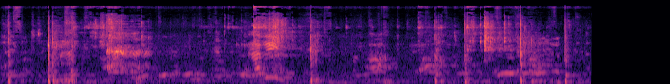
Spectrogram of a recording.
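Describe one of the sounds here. A basketball bounces hard on an outdoor court.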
